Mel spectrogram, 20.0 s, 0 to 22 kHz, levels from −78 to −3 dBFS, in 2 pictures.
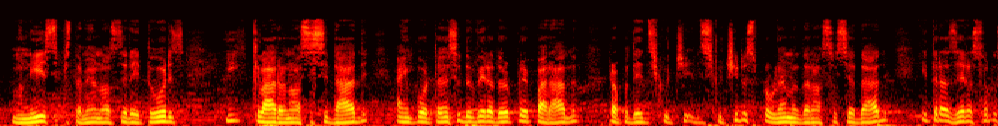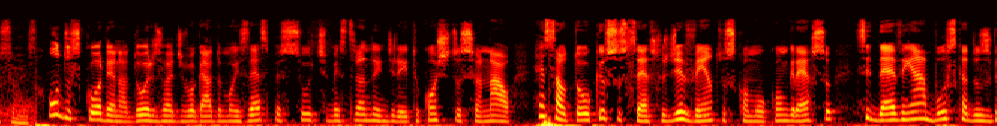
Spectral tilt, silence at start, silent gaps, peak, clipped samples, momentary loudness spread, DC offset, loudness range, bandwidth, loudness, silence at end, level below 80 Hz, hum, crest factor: -4 dB/octave; 0 s; none; -8 dBFS; under 0.1%; 10 LU; under 0.1%; 4 LU; 11.5 kHz; -27 LUFS; 0 s; -40 dBFS; none; 20 dB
